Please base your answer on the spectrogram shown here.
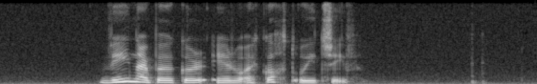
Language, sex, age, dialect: Faroese, female, 15-35, Norðurstreymoy/Eysturoy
